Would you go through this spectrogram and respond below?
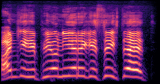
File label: voice ger infantry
